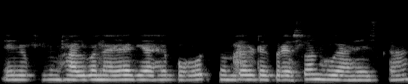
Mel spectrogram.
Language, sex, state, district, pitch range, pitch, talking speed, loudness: Hindi, female, Bihar, Gopalganj, 210-220 Hz, 215 Hz, 145 wpm, -22 LUFS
